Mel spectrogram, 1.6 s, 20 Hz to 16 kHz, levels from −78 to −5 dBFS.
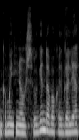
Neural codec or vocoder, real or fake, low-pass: vocoder, 48 kHz, 128 mel bands, Vocos; fake; 14.4 kHz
